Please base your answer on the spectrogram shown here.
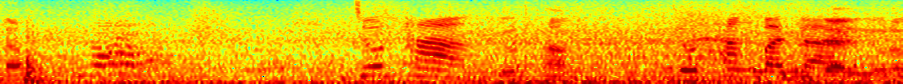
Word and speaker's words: জোরথাং: জোরেটাং। জোরেটাং যে বলনি তাই ভাগ্য ভালো, বলে জোরেটাং। কি নাম? জোরথাং।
